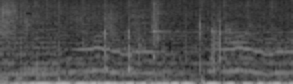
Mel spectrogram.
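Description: Background music with a beat playing, over which a goat bleats briefly near the start.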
